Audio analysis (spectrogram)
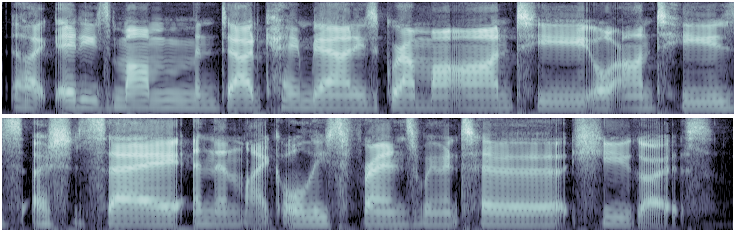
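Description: Young Australian woman, bright voice, smooth tone, chatty and giggly, dry close sound. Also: lowish voice, flat delivery, normal speed, hardly any pauses, no room sound. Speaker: podcast co-host. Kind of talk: casual chat.

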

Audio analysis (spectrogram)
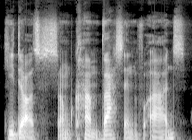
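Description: A man with a Nigerian accent voicing a mild, matter-of-fact gentleman sharing gossip in an audiobook, understated in manner. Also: low-pitched, lively intonation, slow pace, vocal fry, full character voice.

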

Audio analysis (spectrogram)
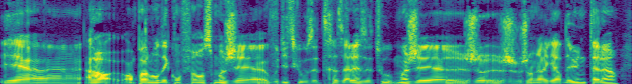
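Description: A man's voice: on the low side, little pitch movement, a little fast, gravelly, darkish tone, clear, resonant tone, no room sound, clean studio sound. A man interviewing a guest, asking curious, polite questions with frequent hesitations. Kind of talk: casual interview chat.

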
